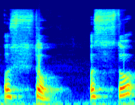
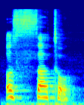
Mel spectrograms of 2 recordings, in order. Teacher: And this a sound is kind of disappearing, so I'm saying osto, osto rather than ussato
